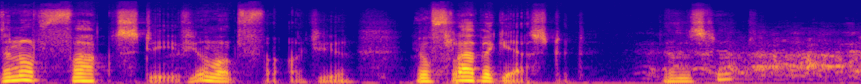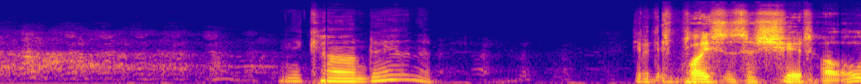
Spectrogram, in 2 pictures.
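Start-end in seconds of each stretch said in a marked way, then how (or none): 0.0-6.5 breathy, hushed, calm posh English near-whisper. Retelling how a friend talked him down, the speaker does Clive's calm voice. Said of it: "Clive was like".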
